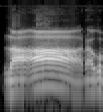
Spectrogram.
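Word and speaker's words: רָאָה: 여기서 되돌아보다라고 해당되는 히브리어 발음을 한다면 라아라고 발음할 수 있는데요.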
